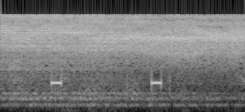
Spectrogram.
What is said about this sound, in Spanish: Tinc la mala pata que ha coincidit amb els senyals horaris. Li ha trepitjat la imitació.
